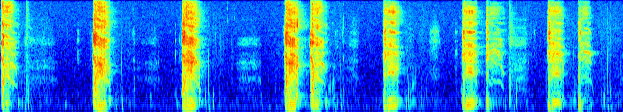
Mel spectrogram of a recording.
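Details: Harsh single and paired coughs every one to two seconds, about eight bursts; back-to-back morning coughing fits that leave the person winded.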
